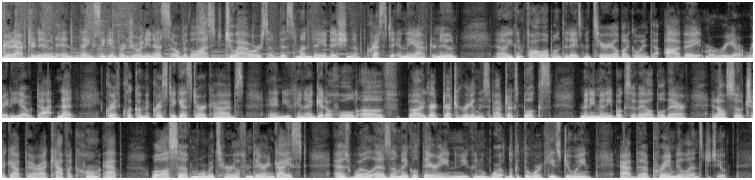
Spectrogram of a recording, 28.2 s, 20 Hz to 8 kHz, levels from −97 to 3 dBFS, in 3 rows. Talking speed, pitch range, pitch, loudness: 205 wpm, 105-125 Hz, 115 Hz, -19 LUFS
